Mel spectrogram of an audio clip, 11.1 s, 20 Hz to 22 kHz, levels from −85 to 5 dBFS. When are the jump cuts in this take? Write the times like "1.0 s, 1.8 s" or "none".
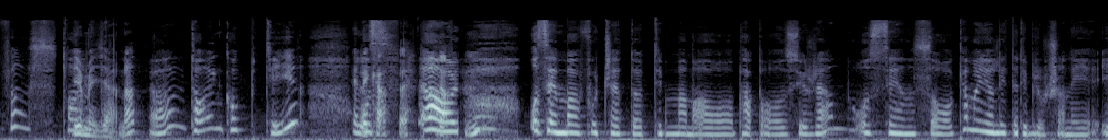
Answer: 4.6 s, 6.6 s, 10.2 s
